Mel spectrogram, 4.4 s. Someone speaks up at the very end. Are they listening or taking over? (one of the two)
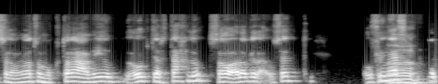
listening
